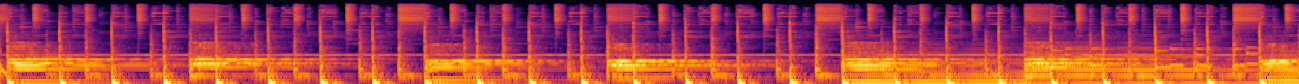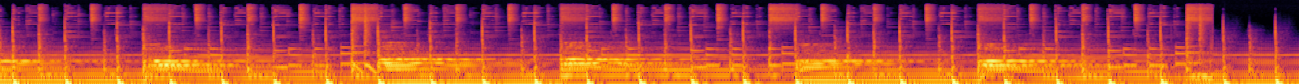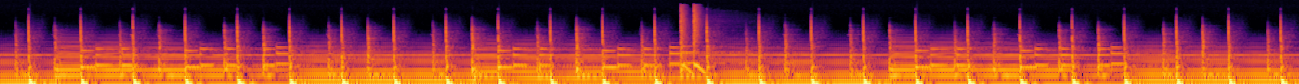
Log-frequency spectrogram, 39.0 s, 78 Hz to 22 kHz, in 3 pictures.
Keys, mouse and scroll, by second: 2.4-3.5 scroll up 3, 3.5 scroll down 2, 4.3-5.2 scroll down 1, 5.2-6.7 scroll up 1, 6.7-7.2 scroll up 3, 7.4 scroll down 2, 8.3 scroll down 2, 8.3-9.1 scroll up 3, 9.1 scroll down 1, 10.6 scroll down 2, 10.7-11.1 scroll up 3, 11.1 middle click, 11.8-12.1 scroll down 2, 13.0 scroll down 1, 13.1-13.4 scroll up 2, 29.1-38.9 scroll down 1.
